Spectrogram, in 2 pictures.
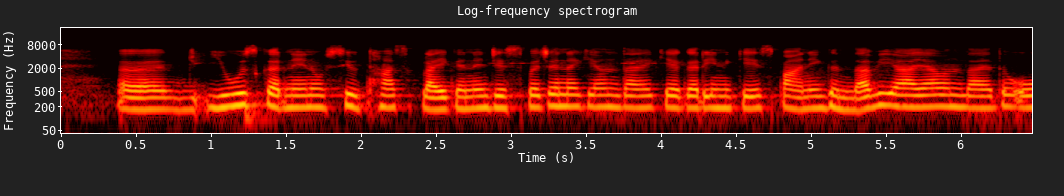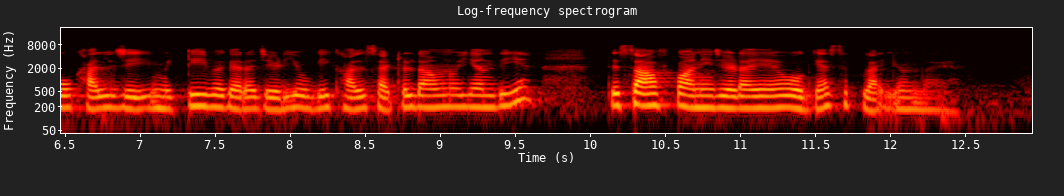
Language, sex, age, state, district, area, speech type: Dogri, female, 30-45, Jammu and Kashmir, Udhampur, urban, spontaneous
